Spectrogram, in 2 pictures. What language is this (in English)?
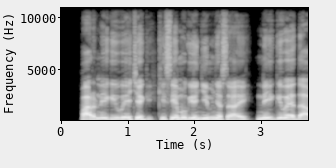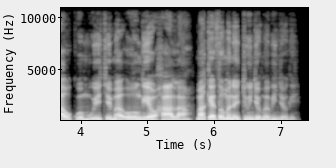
Luo (Kenya and Tanzania)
